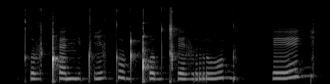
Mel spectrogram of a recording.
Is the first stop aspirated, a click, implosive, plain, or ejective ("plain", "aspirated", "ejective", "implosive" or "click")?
aspirated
